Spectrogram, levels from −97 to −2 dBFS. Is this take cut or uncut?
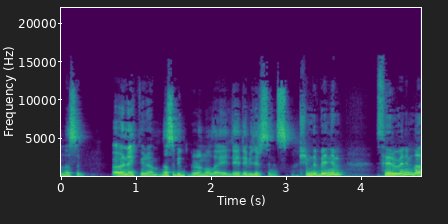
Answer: cut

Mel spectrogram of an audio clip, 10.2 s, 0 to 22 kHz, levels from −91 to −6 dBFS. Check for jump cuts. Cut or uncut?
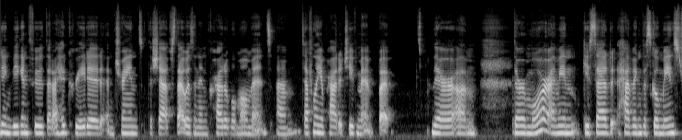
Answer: cut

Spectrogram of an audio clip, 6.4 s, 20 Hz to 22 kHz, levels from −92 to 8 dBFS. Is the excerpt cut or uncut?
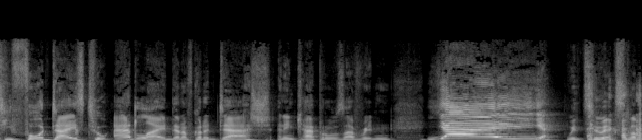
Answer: uncut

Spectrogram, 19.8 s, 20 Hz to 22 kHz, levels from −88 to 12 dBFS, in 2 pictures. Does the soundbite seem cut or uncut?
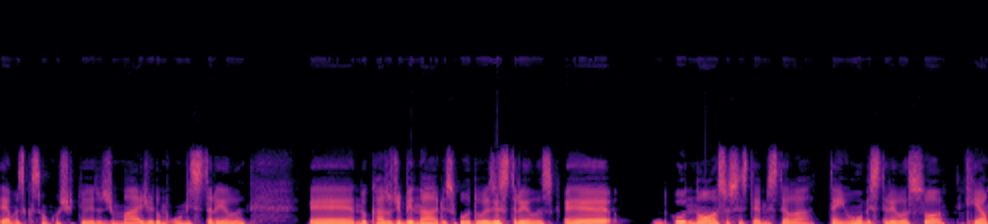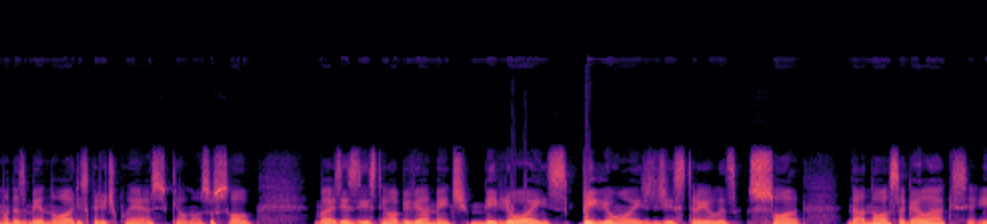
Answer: cut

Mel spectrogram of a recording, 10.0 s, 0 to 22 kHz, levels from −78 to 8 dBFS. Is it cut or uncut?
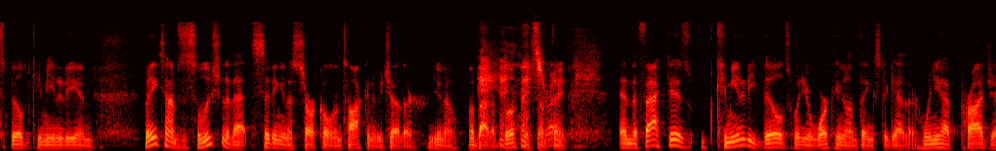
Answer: uncut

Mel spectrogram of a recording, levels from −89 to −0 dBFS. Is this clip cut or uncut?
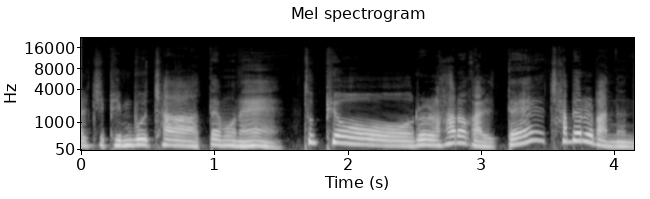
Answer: cut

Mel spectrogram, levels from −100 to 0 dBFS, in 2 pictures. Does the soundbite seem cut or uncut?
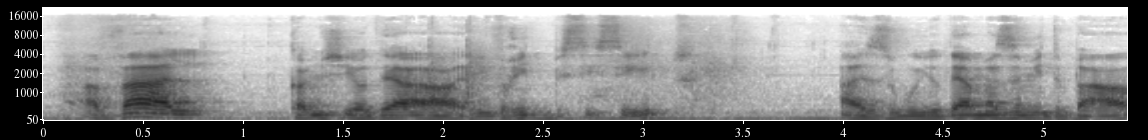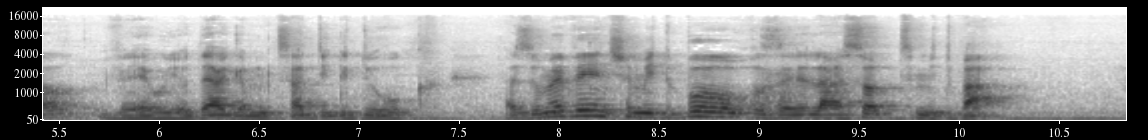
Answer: uncut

